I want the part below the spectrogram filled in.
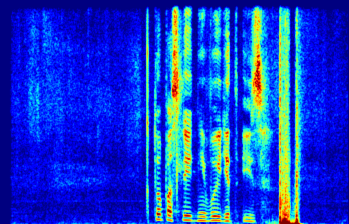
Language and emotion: Russian, neutral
